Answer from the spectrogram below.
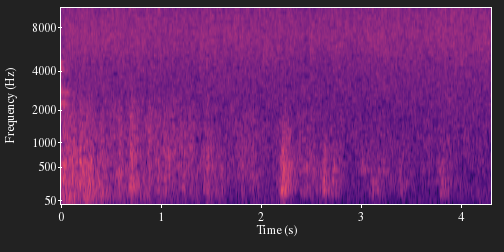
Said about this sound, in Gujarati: મુશળધાર વરસાદ વરસી રહ્યો છે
